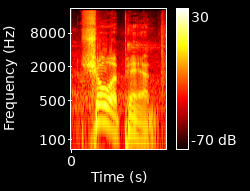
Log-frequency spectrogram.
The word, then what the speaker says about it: Showapan: Showapan. I finally learned the pronunciation of his name when we did the alumni. He said Showapan. That's how he pronounces it.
